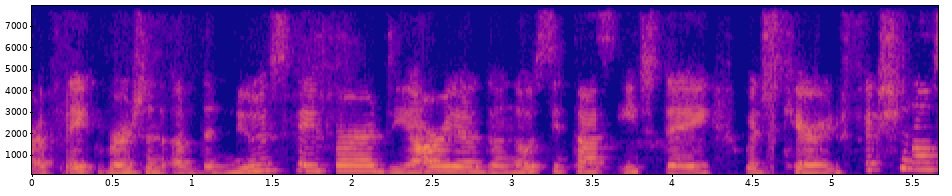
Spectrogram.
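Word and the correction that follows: Notícias: Noticias. Noticias. Sorry, I said that wrong.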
